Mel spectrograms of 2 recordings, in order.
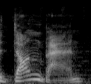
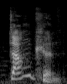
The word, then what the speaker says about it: Dunban: strongly disagree with and then calls the character dunban Duncan this time however they did edit out out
